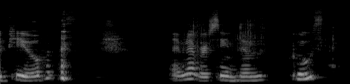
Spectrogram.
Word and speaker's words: Puth: Puth. Puth.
